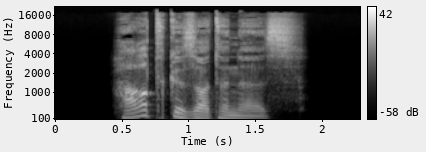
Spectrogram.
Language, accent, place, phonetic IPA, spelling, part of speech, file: German, Germany, Berlin, [ˈhaʁtɡəˌzɔtənəs], hartgesottenes, adjective, De-hartgesottenes.ogg
- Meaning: strong/mixed nominative/accusative neuter singular of hartgesotten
